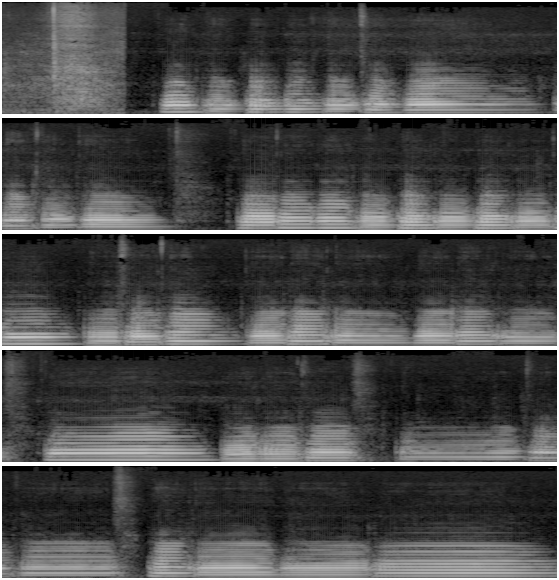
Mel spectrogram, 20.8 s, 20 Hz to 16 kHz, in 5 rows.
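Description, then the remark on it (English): A brass band plays a rhythmic, chordal piece whose parts represent areas of a city, this section depicting 7 o'clock in the morning as the city wakes, in short repeated phrases separated by brief pauses, full and steady in volume, with a quick noisy burst right at the start and no voices. “lots of other parts playing at the same time, representing other areas of the city, and by putting them together you get a complete brass band piece.”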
